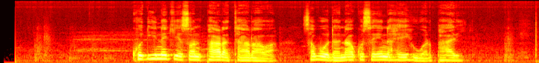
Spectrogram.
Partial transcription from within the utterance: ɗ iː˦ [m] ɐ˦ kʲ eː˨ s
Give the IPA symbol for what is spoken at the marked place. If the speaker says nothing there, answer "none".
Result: n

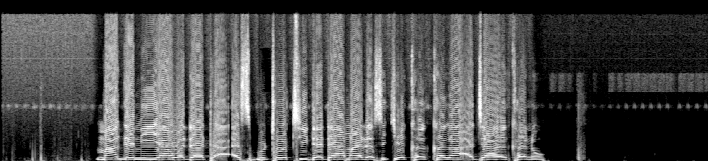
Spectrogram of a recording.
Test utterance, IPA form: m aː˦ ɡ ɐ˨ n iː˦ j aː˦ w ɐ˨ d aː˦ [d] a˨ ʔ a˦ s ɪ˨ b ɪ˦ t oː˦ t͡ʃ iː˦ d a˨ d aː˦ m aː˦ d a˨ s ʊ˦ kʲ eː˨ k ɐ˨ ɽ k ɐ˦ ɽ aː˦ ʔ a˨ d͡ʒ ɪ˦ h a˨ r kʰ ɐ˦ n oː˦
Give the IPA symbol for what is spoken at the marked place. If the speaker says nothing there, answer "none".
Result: t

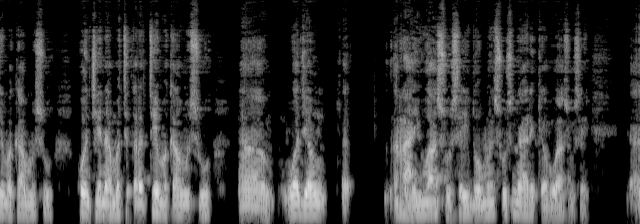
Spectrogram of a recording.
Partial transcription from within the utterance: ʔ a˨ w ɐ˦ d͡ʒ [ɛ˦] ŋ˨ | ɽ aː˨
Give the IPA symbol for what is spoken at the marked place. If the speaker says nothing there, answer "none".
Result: ɛ˦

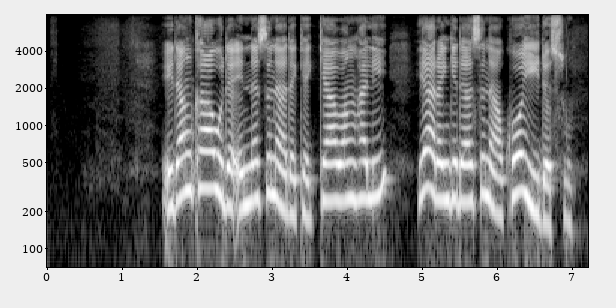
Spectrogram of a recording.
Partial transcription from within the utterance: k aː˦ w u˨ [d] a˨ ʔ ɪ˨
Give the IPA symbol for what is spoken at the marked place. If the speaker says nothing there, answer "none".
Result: d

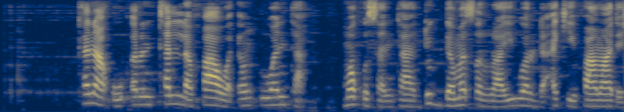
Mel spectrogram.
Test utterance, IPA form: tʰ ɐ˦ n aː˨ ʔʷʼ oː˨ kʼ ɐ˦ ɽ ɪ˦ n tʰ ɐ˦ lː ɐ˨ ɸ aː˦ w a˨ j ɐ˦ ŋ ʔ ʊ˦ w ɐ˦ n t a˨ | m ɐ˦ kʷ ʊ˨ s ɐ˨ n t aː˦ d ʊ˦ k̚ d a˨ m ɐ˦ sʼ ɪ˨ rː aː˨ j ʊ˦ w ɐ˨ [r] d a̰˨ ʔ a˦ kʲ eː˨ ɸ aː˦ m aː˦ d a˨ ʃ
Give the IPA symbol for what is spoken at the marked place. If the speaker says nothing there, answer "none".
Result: r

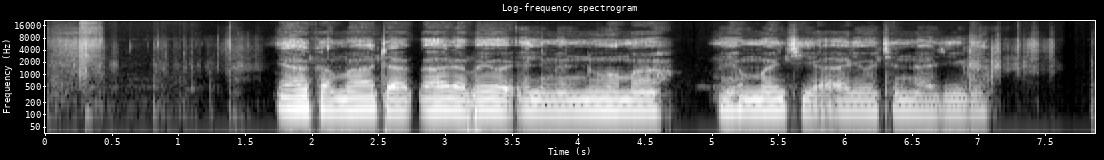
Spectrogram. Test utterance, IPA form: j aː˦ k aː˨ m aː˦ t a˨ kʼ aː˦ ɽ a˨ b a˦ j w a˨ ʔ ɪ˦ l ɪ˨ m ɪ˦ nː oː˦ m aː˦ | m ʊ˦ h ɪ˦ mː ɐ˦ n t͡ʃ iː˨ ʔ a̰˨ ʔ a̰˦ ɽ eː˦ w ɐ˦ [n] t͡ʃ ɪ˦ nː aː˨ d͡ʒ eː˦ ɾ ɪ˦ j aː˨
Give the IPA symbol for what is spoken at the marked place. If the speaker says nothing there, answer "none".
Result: none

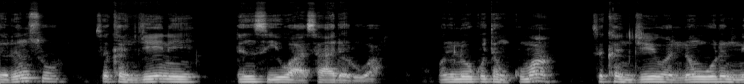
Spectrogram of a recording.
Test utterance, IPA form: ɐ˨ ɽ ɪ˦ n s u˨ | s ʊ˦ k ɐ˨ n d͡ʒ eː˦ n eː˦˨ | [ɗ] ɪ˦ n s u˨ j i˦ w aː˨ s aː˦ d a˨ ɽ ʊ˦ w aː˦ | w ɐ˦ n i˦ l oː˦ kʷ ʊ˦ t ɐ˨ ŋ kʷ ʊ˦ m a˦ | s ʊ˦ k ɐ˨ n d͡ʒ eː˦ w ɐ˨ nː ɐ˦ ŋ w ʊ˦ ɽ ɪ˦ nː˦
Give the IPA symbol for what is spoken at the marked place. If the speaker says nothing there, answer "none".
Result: ɗ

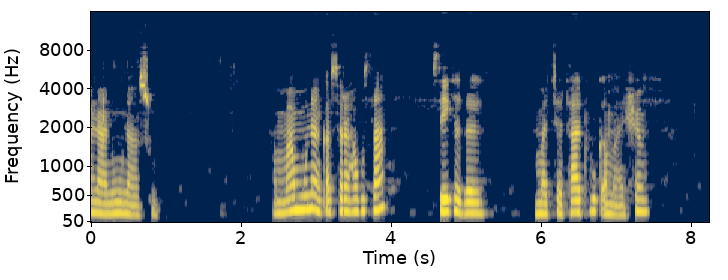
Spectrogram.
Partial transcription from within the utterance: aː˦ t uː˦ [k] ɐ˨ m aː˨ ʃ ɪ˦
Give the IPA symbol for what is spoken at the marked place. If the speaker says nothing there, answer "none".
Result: kʼ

